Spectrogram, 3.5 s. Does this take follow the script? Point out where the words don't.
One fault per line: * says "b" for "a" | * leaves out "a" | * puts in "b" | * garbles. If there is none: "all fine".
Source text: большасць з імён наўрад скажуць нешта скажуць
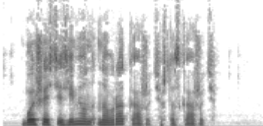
all fine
